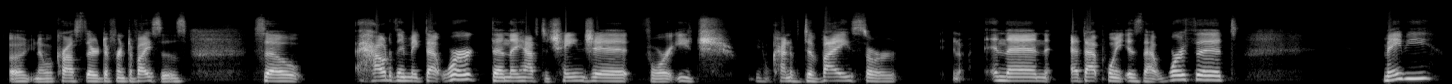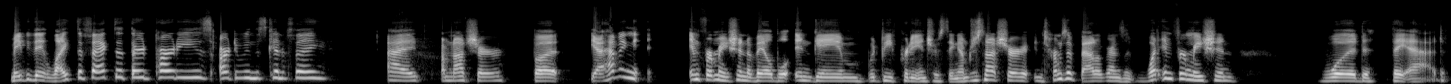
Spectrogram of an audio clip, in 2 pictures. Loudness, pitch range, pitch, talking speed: -17 LUFS, 155-220 Hz, 175 Hz, 170 wpm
